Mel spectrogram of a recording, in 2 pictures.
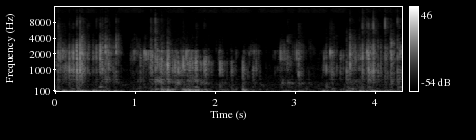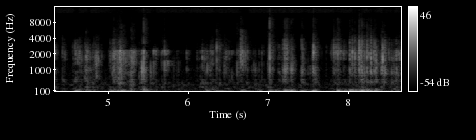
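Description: Long red nails tap and scratch across a diamond painting of resin beads on a wooden canvas board, which is held at its sides. Quick, dry clicks and rasping scratches come in dense bursts, with soft low thumps from the board beneath and brief, bright edges on the sharper taps.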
